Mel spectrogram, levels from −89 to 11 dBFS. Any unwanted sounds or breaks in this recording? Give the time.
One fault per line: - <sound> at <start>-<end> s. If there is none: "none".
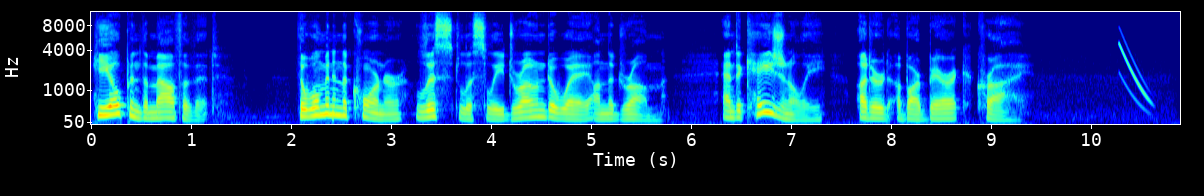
- chirp at 10.3-10.7 s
